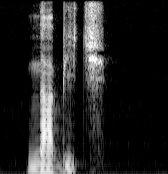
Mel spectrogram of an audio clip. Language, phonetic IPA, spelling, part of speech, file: Polish, [ˈnabʲit͡ɕ], nabić, verb, Pl-nabić.ogg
